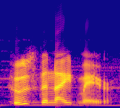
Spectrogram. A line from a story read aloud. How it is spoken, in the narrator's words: I cried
